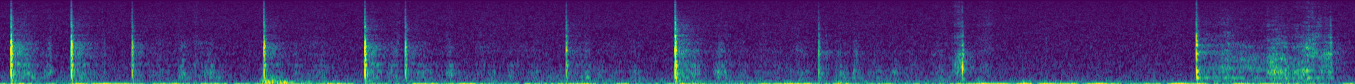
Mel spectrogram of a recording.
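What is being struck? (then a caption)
Cardboard soap box. Long manicured nails tap and scratch the front face of a small closed cardboard Dove soap box with the soap bar inside, held in both hands. Sharp, dry clicks ring out at uneven intervals over a low steady hum, with a brief scratchy rustle near the end.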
